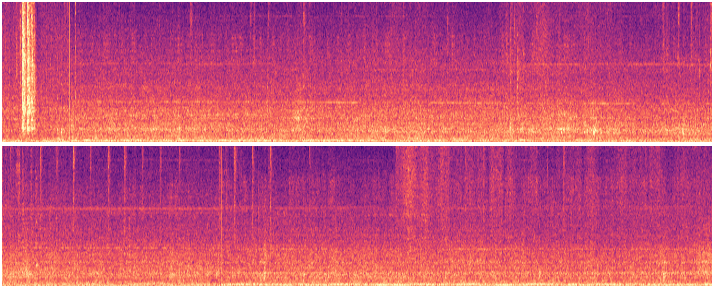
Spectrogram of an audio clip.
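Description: Steady low rumble of a Haruka limited express train running at speed, heard from inside the passenger cabin. A short, sharp noise about half a second in.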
